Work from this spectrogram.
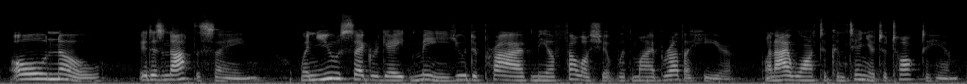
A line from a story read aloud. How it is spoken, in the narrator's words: My husband answered her kindly but firmly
